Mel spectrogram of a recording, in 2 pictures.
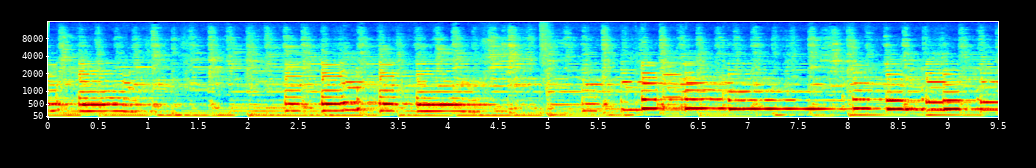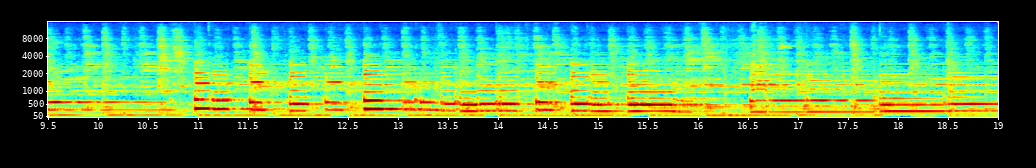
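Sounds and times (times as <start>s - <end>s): electric guitar melody: 0.0s - 19.0s
low bass line: 0.0s - 19.0s.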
